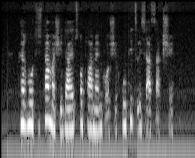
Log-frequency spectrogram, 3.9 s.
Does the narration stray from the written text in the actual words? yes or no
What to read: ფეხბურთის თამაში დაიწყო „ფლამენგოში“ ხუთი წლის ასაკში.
no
